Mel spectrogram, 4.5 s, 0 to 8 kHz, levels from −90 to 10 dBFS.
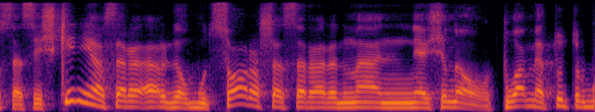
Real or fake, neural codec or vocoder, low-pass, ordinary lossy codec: fake; autoencoder, 48 kHz, 32 numbers a frame, DAC-VAE, trained on Japanese speech; 7.2 kHz; MP3, 64 kbps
